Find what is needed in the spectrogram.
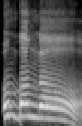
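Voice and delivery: a silly Doctor Who catchphrase, slow and loud; catchphrase shout. Acted. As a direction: belt out "Umbongo!" slowly as a catchphrase. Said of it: "Give myself a catchphrase".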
